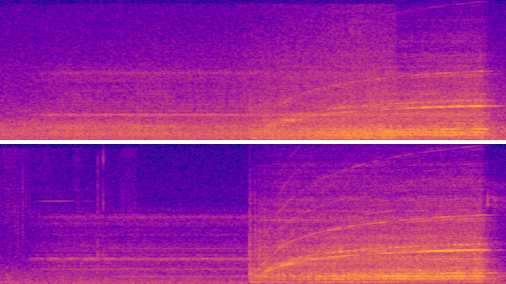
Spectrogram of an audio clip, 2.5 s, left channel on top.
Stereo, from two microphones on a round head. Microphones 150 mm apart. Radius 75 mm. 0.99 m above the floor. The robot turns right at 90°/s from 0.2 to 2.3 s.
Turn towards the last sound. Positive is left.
turn(degrees=-25)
